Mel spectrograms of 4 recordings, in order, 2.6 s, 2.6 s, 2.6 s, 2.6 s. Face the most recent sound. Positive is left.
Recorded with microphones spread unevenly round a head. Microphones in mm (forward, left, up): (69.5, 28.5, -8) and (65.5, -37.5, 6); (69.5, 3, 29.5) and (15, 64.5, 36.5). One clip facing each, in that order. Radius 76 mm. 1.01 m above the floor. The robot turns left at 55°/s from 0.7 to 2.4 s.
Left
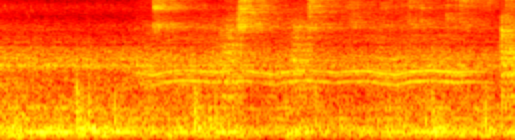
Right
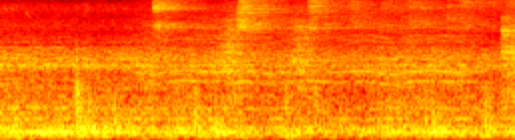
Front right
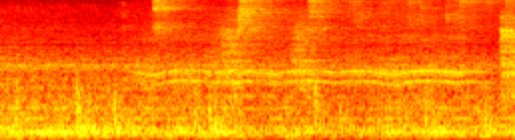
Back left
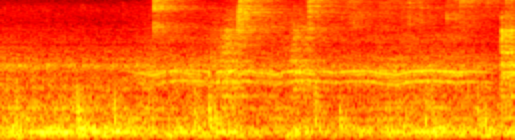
turn(degrees=95)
